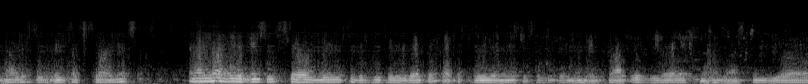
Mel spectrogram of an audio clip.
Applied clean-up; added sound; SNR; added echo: neural separator model SepFormer DNS4.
